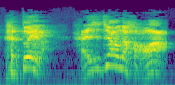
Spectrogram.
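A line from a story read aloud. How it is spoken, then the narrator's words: Child shouting loudly outside. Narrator (Chinese): 门外有人这么高声大嚷起来，嚷叫的人就是叶琴斯那个孩子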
